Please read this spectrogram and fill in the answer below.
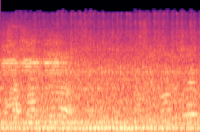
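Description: Busy street-market background: people talking over a steady low hum of idling vehicle engines and traffic.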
